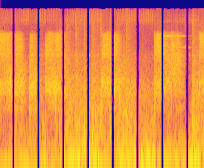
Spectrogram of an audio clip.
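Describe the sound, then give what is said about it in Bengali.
Repeated heavy crashing blows against a door, kicked with full force until it breaks. Many loud, harsh bursts come in a steady rhythm, roughly two per second, with brief gaps between them and no voices. “পদা দরজায় সর্বশক্তি দিয়ে লাথি মারতে শুরু করল।”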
